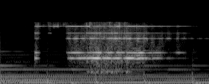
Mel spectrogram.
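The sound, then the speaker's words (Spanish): A telephone rings with an electronic ringtone, a bright, repeating high-pitched warble that starts in short bursts and then sustains, heard on its own without talk. “te llaman. Sí, están llamando.”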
